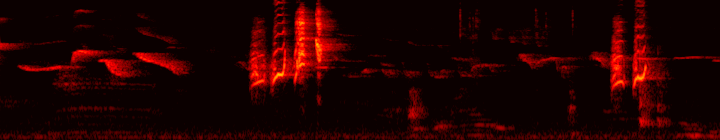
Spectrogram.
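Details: Male captive Oriental magpie-robin (Copsychus saularis) song, used to provoke other magpie-robins to sing and fight: clear sliding whistles, then loud harsh chattering bursts repeated after a pause, softer high notes between.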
